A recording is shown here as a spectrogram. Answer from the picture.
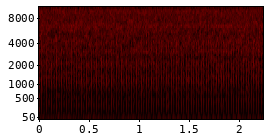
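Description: Near silence: an empty audio track with only a faint, steady electrical hum and hiss.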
